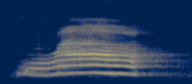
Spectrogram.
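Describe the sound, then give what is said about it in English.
A single drawn-out wail from Boris the cat, up at the very top of a tree, rising and then falling in pitch over about a second and a half, heard clearly on its own with no talking. “It's a cat wailing.”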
